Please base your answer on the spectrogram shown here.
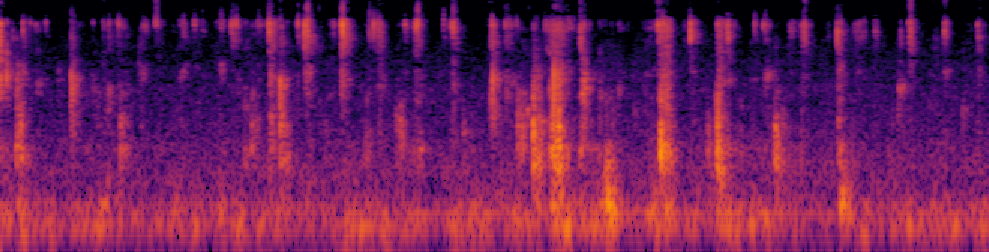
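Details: A cat chewing wet food: rapid, dense clicking and smacking that rises and falls in small flurries, busiest toward the middle, with no other sounds.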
